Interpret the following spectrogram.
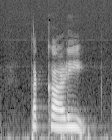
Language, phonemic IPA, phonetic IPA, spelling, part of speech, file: Tamil, /t̪ɐkːɑːɭiː/, [t̪ɐkːäːɭiː], தக்காளி, noun, Ta-தக்காளி.ogg
- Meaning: 1. tomato 2. winter cherry (Withania somnifera)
